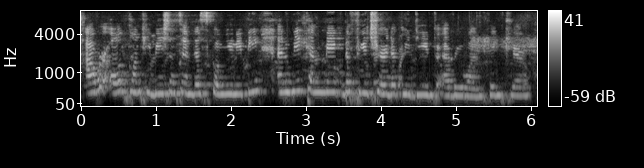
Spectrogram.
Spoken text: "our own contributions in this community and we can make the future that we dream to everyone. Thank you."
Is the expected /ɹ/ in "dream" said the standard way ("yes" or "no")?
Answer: no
